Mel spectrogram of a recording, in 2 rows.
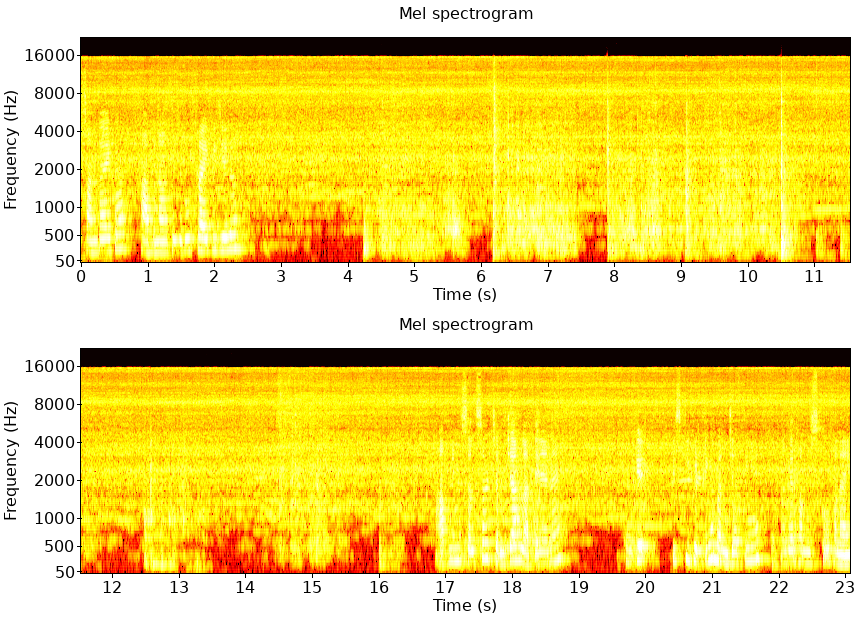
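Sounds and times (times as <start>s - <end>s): spoon scraping metal pan: 4.2s - 11.8s, 14.4s - 16.5s, 17.6s - 18.9s.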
